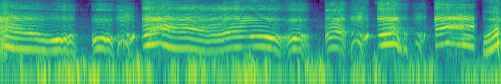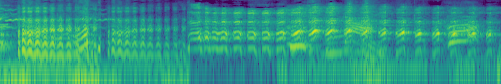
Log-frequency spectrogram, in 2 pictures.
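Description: High-pitched laughter, its pitch swooping up and down in long waves for the first few seconds, then breaking into shorter, choppier laughs.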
